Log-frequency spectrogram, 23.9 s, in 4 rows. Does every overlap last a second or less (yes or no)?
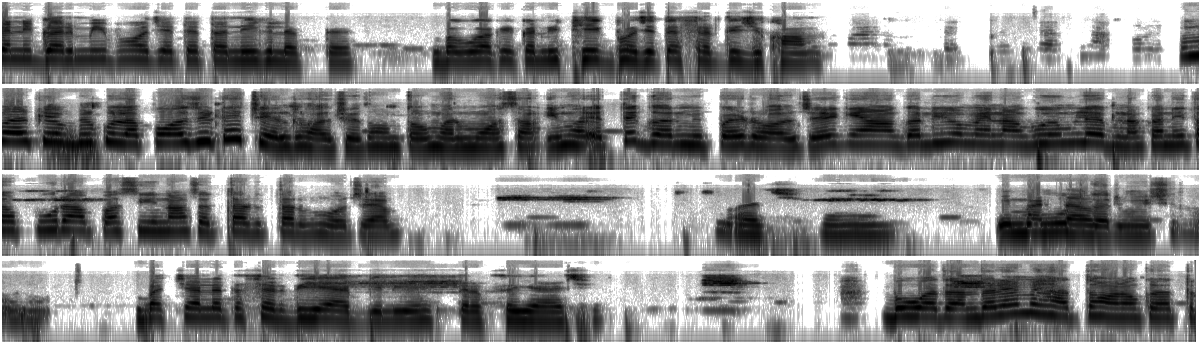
yes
